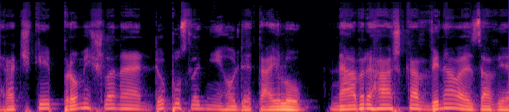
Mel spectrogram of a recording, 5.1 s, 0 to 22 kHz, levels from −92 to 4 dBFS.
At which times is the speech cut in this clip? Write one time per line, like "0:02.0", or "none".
0:03.2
